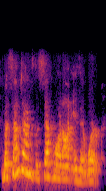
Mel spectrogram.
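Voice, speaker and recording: A woman's voice: fairly high pitch, animated, brisk, creaky, darkish tone, reverberant, dull audio, slight background noise. A woman speaking on a panel about workplace belonging, telling stories in an earnest, emphatic way and repeating her points, over a video call. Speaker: panelist, diversity and inclusion leader. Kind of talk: conversational panel discussion.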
